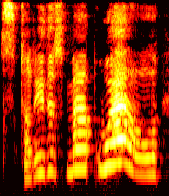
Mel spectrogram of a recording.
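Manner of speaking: high, loud, slow royal command; queen commanding the bees, loud and slow; queen declaring. A narrator's reading. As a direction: lay down the order to the bees. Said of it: "declared the queen".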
